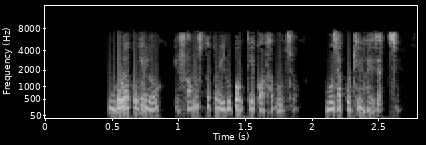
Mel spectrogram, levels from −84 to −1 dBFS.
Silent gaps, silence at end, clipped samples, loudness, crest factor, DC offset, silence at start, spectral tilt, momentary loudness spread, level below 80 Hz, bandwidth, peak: none; 0.15 s; under 0.1%; -28 LUFS; 22 dB; under 0.1%; 0.45 s; -3 dB/octave; 5 LU; -52 dBFS; 8.2 kHz; -8 dBFS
